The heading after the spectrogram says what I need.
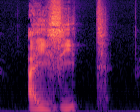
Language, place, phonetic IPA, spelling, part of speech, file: Occitan, Béarn, [ajˈzit], aisit, adjective, LL-Q14185 (oci)-aisit.wav
- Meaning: easy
